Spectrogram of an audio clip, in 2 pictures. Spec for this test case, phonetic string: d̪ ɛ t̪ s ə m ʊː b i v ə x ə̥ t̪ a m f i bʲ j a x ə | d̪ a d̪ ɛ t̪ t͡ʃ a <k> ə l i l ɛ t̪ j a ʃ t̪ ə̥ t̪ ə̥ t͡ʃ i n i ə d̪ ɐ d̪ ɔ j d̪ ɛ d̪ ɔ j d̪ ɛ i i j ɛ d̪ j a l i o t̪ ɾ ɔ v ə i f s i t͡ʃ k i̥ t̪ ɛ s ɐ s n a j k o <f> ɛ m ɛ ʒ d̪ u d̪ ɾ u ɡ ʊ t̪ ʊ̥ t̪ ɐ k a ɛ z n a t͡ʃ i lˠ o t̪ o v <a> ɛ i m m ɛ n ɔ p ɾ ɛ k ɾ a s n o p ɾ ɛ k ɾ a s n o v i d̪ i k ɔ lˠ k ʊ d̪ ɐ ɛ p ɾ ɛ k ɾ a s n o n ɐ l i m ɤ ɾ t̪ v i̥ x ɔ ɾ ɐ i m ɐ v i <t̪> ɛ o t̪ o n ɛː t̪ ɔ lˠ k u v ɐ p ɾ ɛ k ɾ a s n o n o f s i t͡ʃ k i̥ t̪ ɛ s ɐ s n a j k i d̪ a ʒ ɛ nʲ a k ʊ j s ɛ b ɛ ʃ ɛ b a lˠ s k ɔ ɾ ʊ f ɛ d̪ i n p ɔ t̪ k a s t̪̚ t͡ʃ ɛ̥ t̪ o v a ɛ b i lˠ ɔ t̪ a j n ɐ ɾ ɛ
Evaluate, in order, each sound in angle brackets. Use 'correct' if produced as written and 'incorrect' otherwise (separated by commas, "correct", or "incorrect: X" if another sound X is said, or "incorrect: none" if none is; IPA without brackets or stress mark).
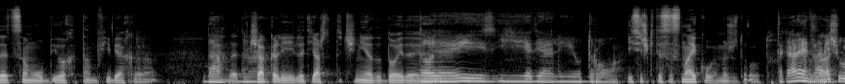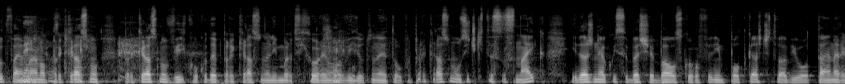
correct, incorrect: v, correct, incorrect: d̪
